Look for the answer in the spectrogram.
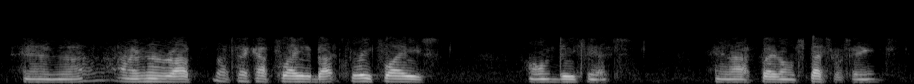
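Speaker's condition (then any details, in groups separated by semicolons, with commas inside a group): Parkinson's disease; diagnosed about two years ago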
